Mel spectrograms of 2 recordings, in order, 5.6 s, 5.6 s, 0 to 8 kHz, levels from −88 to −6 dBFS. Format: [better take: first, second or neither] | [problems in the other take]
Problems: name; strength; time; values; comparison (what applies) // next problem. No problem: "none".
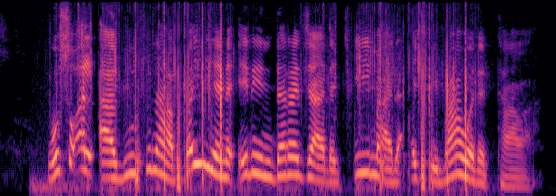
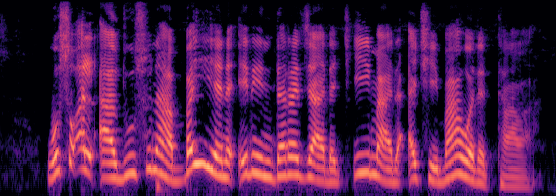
second | noise reduction (neural mask model RNNoise)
